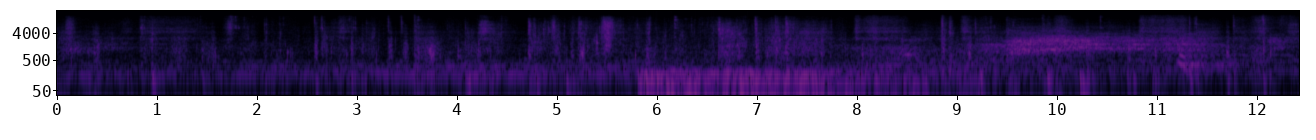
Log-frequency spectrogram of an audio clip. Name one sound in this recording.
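Footsteps shuffle and tap across a hard floor.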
